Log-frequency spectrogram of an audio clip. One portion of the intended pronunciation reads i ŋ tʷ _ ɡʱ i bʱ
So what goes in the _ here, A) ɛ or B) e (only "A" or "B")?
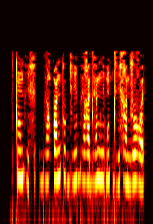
B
